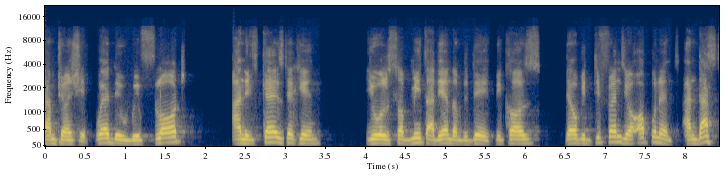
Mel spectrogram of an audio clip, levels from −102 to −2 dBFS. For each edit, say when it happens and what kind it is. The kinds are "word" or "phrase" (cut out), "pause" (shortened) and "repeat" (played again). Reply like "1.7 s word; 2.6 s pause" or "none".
3.0 s word; 7.2 s word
